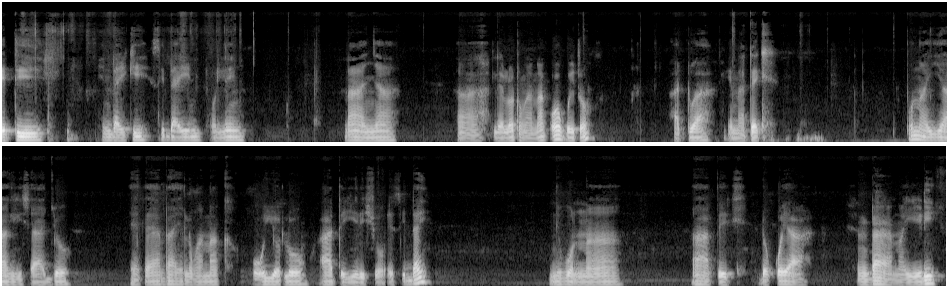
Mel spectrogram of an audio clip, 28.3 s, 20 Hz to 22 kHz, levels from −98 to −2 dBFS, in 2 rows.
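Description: No technical faults can be heard anywhere in the speech. Nothing in the signal path draws attention at any point.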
